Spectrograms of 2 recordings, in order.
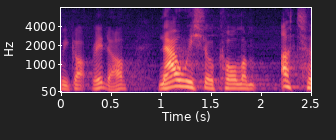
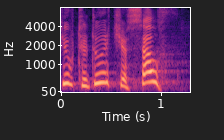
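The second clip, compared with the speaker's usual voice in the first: attempted Irish accent, put-on, pitched very high; 13 semitones higher than usual. Telling a story about students, quoting another student's reply in an attempted Irish accent. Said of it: "I'll try and do it in an Irish accent".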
